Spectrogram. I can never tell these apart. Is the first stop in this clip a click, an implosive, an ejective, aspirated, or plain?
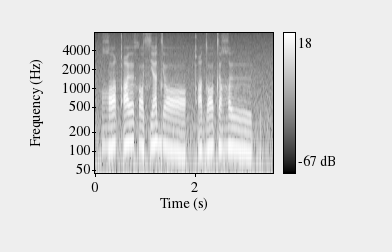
ejective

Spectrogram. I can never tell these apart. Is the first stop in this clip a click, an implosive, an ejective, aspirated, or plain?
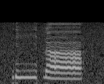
implosive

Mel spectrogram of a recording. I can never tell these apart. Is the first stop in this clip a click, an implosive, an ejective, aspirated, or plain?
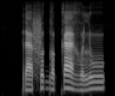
plain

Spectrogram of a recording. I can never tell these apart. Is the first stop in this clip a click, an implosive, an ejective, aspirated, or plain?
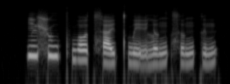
aspirated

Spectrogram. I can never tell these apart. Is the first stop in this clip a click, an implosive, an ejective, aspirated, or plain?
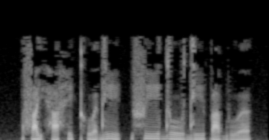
aspirated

